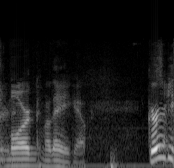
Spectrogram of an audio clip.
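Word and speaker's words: Snejbjerg: Garth Ennis and Peter Snedberg, covered by Glenn Fabry. This is cover dated March '98. The J is like an E sound, Oh, like you pronounce it. Sneborg.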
